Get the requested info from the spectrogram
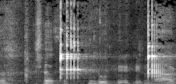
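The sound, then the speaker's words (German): Glasses clink together in a toast, twice, each a bright ringing tap about a second apart, while people chat over the sound. “Prost, vertrauen wir uns wieder.”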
